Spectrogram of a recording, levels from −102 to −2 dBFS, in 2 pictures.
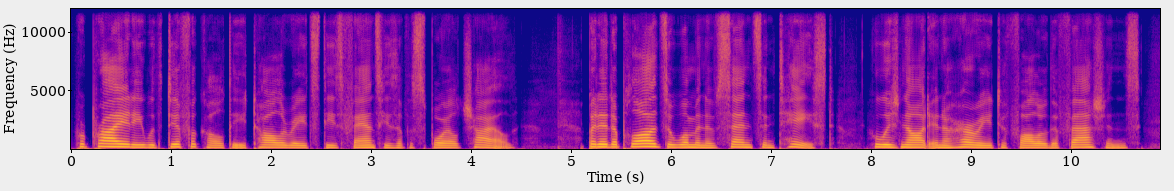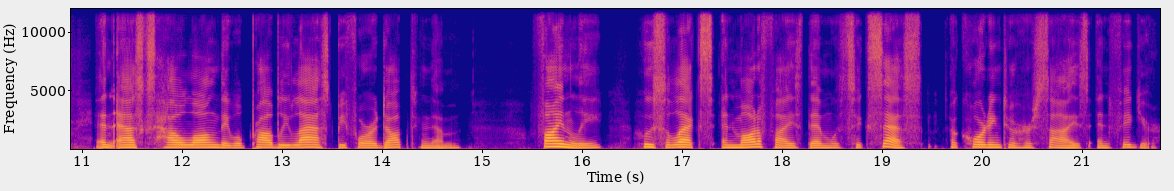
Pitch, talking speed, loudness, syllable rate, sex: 190 Hz, 150 wpm, -20 LUFS, 4.7 syllables/s, female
